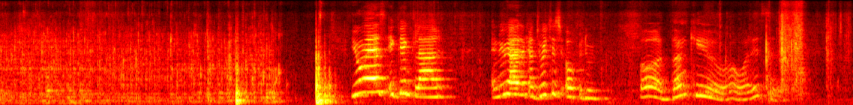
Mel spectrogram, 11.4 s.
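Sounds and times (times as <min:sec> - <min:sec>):
tap water running into sink: 0:00.0 - 0:04.6
crockery knock: 0:04.2 - 0:04.6
speech: 0:05.2 - 0:06.0, 0:06.6 - 0:10.6.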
